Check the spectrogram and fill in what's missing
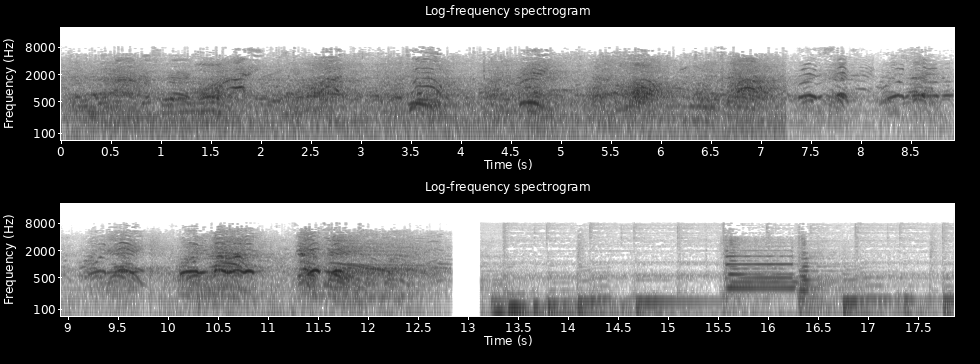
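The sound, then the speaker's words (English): A protest march crowd in New York City, protesting the police killing of Sean Bell, chants together in loud, rhythmic bursts, voices rising and falling in a repeated call; the chanting ends and gives way to a brief musical passage. “And you've been listening to a New York City march protesting the police killing of Sean Bell.”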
